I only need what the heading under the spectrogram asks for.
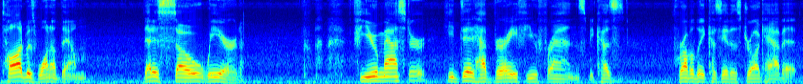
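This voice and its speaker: A man's voice: medium pitch, steady tone, takes it slowly, gravelly, darkish tone. A man casually reading a fantasy novel aloud, stumbling over words and breaking off into rambling asides with laughs. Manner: breaks off with laughs and personal tangents; stumbles and self-corrects while reading.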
